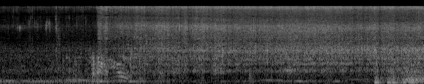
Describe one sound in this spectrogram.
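Food is tipped into a hot pan and the sizzling suddenly grows louder.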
